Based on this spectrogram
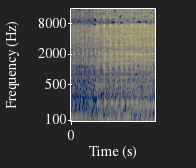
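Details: Hyundai i20 with black smoke, low pickup and injectors suspected: sharp fast metallic "tak tak" ticking over steady idle, exact source unconfirmed; engine knock at idle.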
